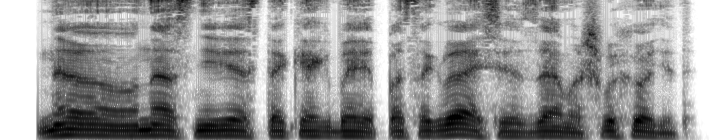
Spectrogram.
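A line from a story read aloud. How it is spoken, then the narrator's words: Explaining after laughing. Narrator (Russian): пояснил Алекс, отсмеявшись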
